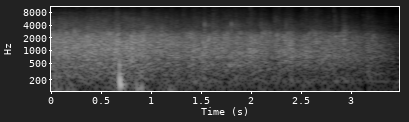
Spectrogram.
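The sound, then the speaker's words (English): Audience applause welcoming a speaker before a talk on cancer: dense, steady clapping that holds for a few seconds, then thins and tapers off at the end. “Please give a very warm welcome to Dr. Siddhartha Mukherjee.”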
